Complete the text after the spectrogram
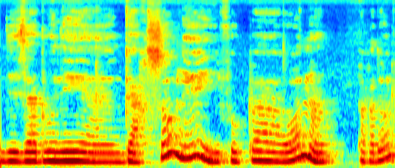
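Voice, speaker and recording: Here is a woman with a dark, mellow tone. She speaks at a very slow pace. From southwest France, Tarn (Carmaux). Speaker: craft YouTuber. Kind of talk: casual Q&A vlog. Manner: hesitant, many fillers.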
